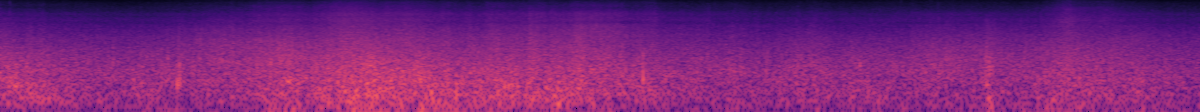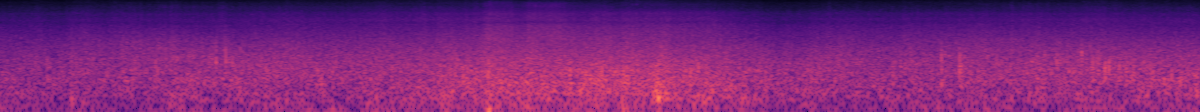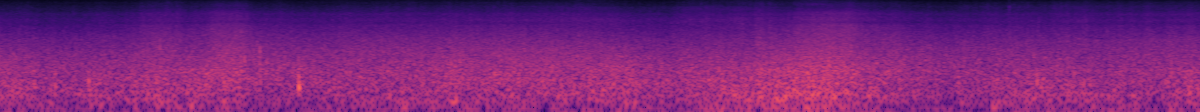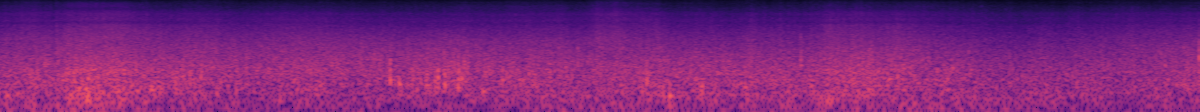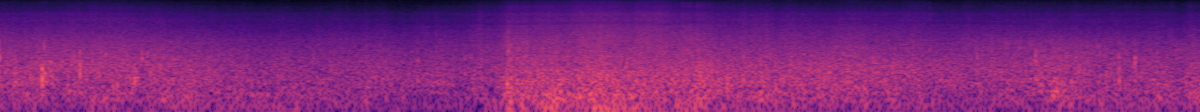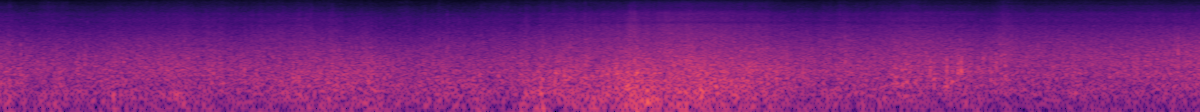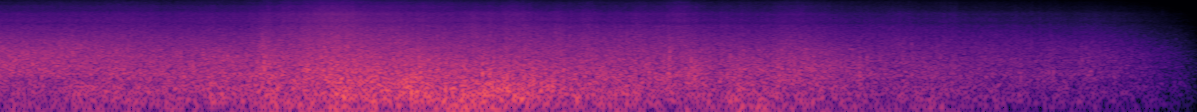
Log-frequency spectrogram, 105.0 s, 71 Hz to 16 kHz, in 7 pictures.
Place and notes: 大漢據點, Nangan Township - Big Wave
On the bank, Big Wave
Zoom H6 +Rode NT4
